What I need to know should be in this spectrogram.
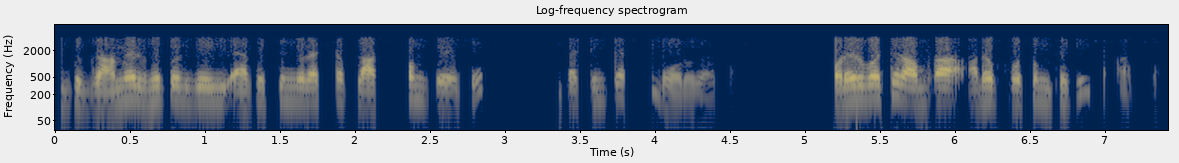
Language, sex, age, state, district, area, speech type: Bengali, male, 30-45, West Bengal, North 24 Parganas, urban, conversation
